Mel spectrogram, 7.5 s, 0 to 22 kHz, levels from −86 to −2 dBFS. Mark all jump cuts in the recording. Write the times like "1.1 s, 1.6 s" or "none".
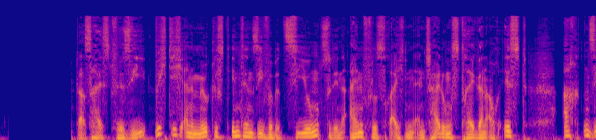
1.9 s

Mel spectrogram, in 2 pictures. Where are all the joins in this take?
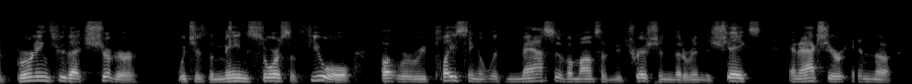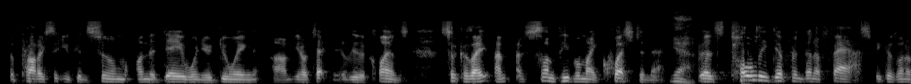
15.8 s

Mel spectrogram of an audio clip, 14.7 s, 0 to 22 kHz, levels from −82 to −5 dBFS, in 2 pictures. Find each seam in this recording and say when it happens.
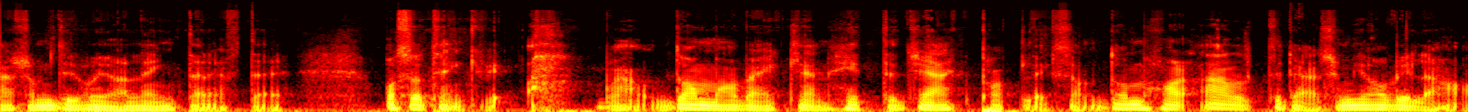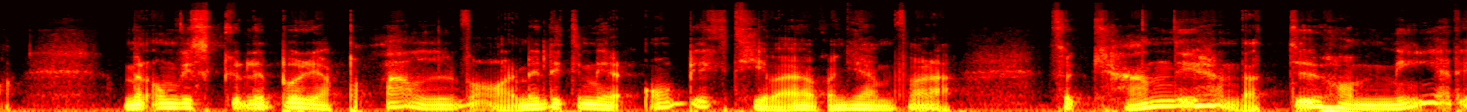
7.9 s

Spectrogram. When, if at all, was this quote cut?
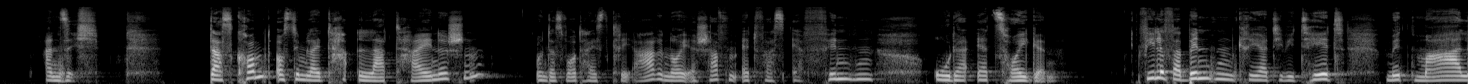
none

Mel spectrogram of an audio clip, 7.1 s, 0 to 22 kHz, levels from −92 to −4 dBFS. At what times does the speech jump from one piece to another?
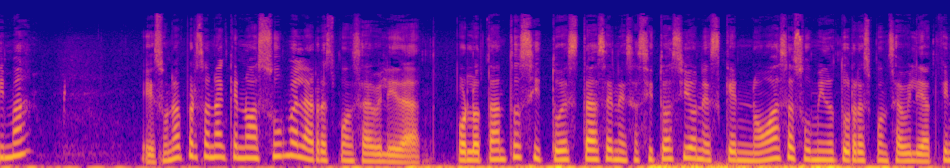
none

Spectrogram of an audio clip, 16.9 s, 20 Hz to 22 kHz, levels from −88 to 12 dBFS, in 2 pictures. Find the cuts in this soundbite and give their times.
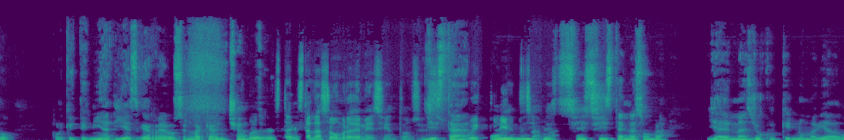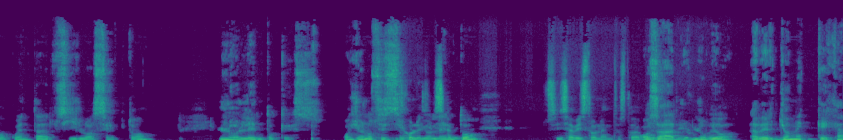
15.9 s

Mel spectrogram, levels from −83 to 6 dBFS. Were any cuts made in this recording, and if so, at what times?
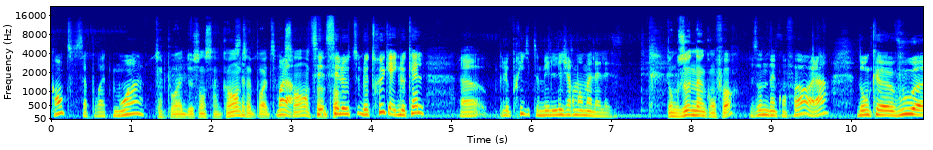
5.6 s

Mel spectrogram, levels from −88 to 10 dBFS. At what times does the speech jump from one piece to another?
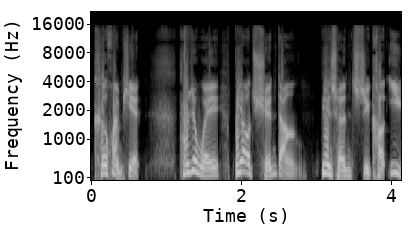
none

